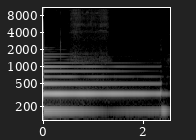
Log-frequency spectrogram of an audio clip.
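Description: Lone guitar note plucked on the D string at the 2nd fret, sustaining and gently decaying, close and clear, with a faint touch of string noise near the end.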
